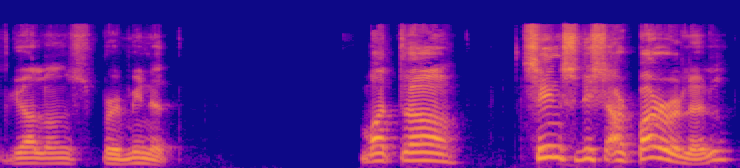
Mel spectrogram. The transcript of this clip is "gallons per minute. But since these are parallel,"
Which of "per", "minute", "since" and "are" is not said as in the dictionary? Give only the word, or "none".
none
